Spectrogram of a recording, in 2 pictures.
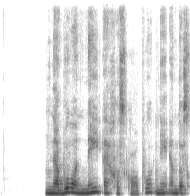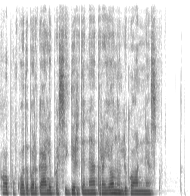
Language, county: Lithuanian, Vilnius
